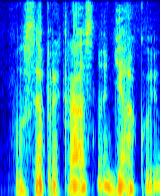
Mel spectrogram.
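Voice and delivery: ordinary talk

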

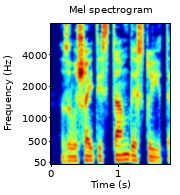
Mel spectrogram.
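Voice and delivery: ordinary delivery

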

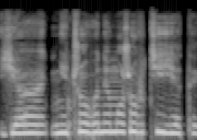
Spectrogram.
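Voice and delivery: softly and gently. Alice answers the dormouse beside her, who complains she is pressing him: very gently. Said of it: "дуже лагідно пояснила Аліса".

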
